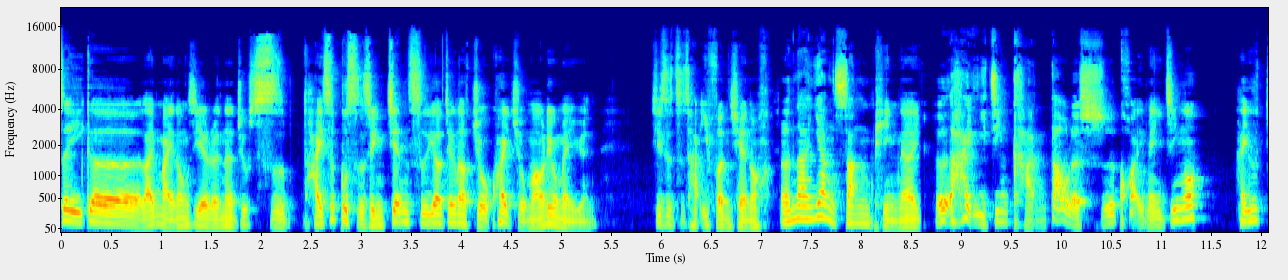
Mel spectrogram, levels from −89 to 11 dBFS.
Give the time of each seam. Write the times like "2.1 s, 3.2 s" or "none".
7.1 s, 8.6 s

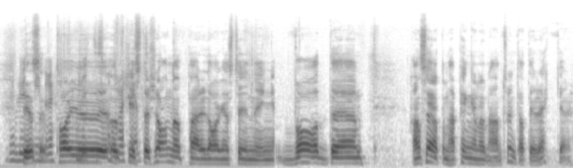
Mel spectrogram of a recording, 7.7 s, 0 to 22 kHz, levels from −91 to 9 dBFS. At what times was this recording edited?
3.6 s, 6.5 s

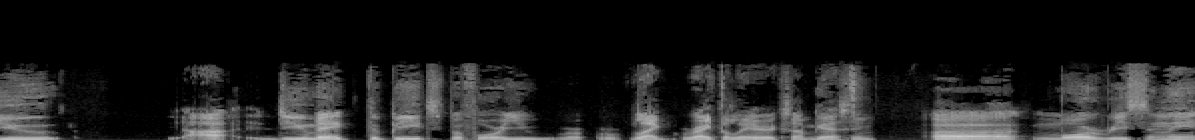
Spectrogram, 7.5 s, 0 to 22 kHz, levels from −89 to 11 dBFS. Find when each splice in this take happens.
6.5 s

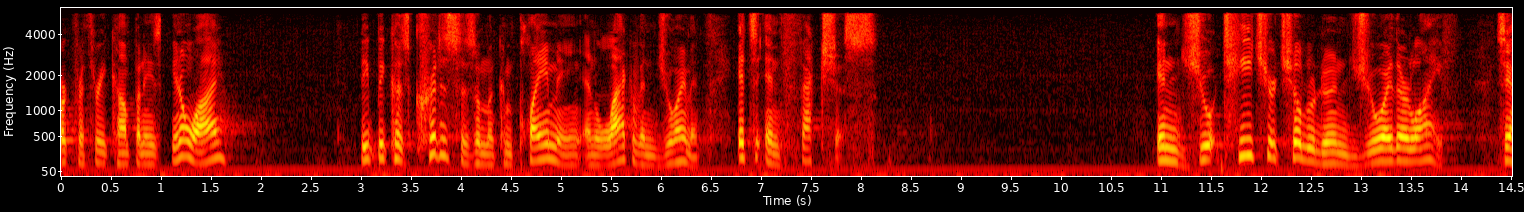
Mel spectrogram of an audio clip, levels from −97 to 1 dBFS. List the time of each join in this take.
1.0 s

